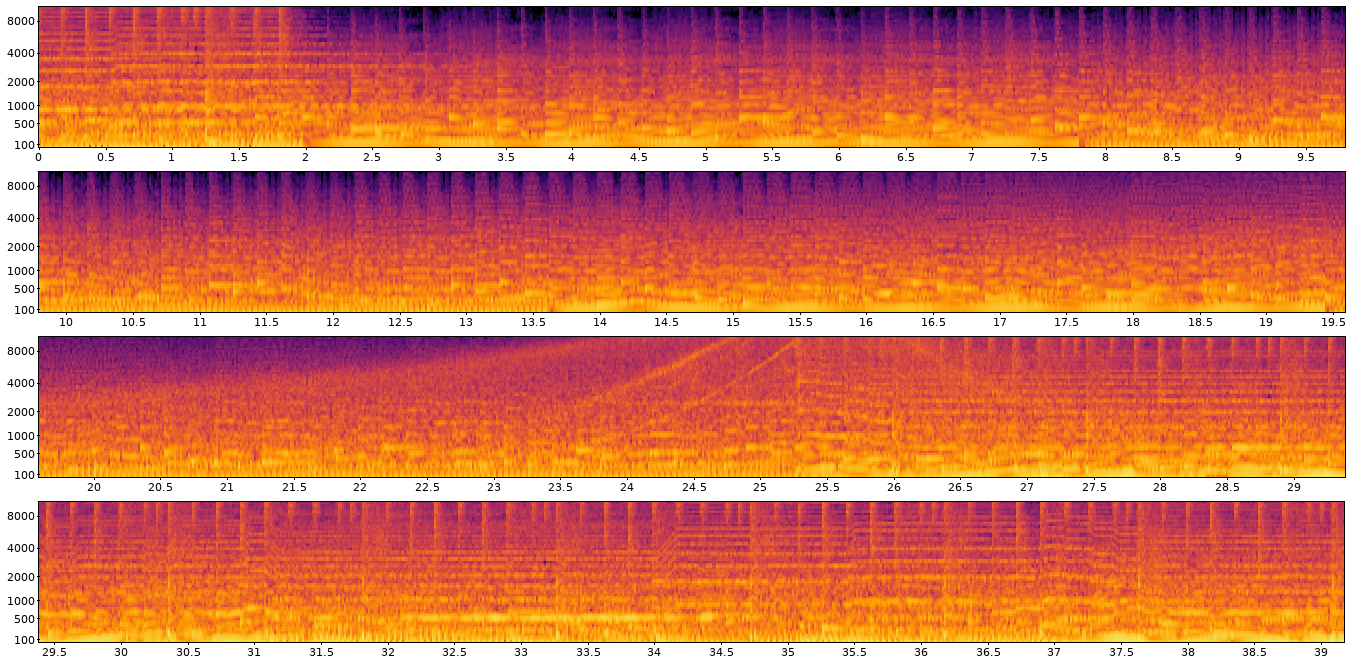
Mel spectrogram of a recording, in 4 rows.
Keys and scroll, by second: 0.8 Left, 9.4 ctrl+c, 10.4 ctrl+v, 11.7 Right, 16.8 Up, 19.3 Right, 20.2 Up, 21.5 Left, 33.7 ., 34.8 4.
